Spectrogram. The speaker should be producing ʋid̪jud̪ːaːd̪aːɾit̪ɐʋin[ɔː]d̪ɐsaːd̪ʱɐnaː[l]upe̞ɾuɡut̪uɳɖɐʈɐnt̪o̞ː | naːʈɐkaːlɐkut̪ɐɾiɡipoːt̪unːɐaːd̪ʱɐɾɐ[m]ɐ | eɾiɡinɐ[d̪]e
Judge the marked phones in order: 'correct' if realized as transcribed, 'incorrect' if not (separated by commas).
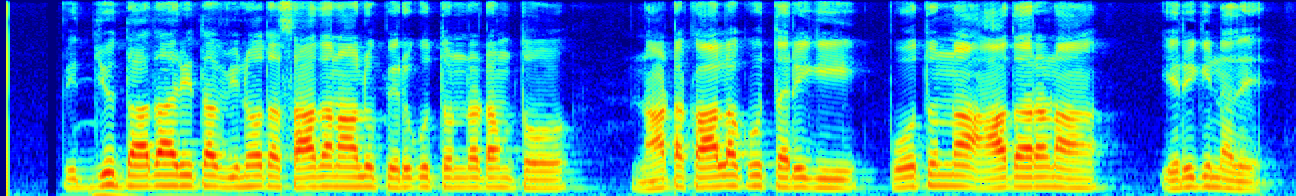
correct, correct, incorrect, correct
